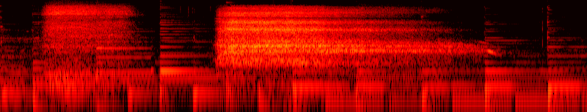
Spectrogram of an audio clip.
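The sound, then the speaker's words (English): A slow, deep breath: a hissing inhale followed by a longer, softer exhale, taken during a calming bedtime story. Gentle music with repeating notes plays steadily underneath. “Then one more deep breath in and out.”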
